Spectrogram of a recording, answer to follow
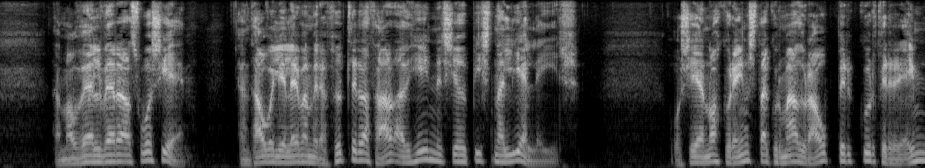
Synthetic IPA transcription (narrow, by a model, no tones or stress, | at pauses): θaðmawvɛːlvɛːɾaːðsvɔasjɛ̰ | ɛnθawvɪljɛleːjvamɛɾaðfʏt̪lɪɾðaθaðaðɦɪːnɪɾ̥sjɛːðʏpist̪naljɛːlḛːjɪ̰ɾ̥ | ɔ̰ɣsjɛnɔhkʏɾejnst̪aːkʏɾmaːðʏɾaːwpɪɾkʏɾ̥fɪɾɪɾejm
